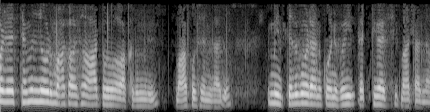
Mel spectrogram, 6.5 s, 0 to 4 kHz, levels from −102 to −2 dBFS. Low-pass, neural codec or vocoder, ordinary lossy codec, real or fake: 3.6 kHz; codec, 16 kHz, 4.8 kbps, FACodec; AAC, 16 kbps; fake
